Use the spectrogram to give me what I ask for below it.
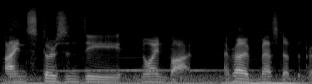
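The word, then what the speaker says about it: Einstürzende Neubauten: I probably messed up I've been trying to pronounce it more like it's supposed to be, because normally I just pronounce it with my American twang, and it's Einstürzende Neunbauten. But the meter is wrong. Like how you go through the word, like the emphasis and metering is off.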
